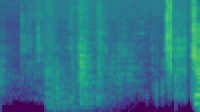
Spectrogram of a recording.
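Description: A man's breathy exhale and quiet unvoiced mouth sounds between sentences, with a couple of short clicks near the end.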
